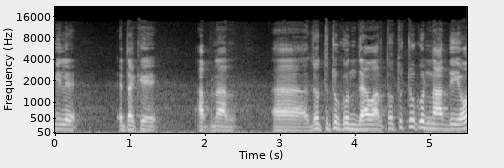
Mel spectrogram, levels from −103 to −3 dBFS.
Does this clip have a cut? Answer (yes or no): no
